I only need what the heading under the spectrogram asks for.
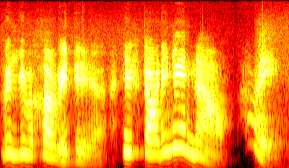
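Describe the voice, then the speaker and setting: A soothing middle-aged mother, expressive and lilting, muffled old film sound. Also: high-pitched, normal speed, heavily acted. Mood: tender. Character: gentle, protective mother. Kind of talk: 1930s film acting. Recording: dull 1930s film soundtrack.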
